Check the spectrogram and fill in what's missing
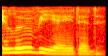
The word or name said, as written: illuviated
